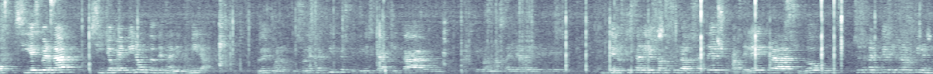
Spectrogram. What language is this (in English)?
Spanish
